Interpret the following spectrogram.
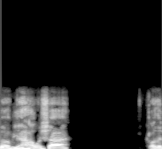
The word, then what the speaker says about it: Yahawashi: the Savior the Messiah Jesus Christ to be yahawashi okay and so I did a previous lesson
